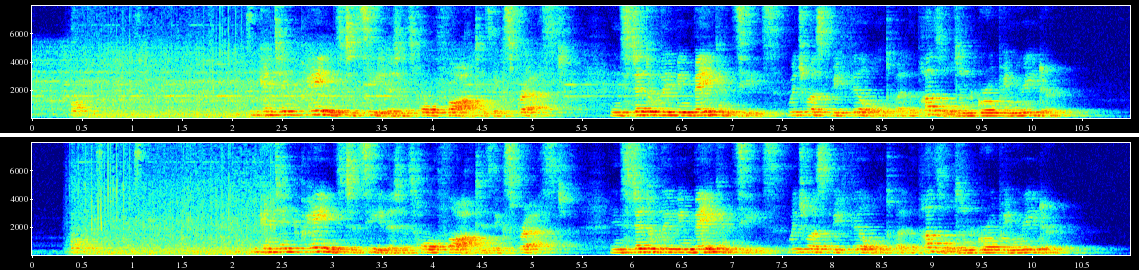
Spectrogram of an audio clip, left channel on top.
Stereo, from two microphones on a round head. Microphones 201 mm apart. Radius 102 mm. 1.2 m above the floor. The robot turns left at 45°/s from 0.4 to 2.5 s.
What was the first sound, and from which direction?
A cupboard door, 25° right (ahead or behind).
